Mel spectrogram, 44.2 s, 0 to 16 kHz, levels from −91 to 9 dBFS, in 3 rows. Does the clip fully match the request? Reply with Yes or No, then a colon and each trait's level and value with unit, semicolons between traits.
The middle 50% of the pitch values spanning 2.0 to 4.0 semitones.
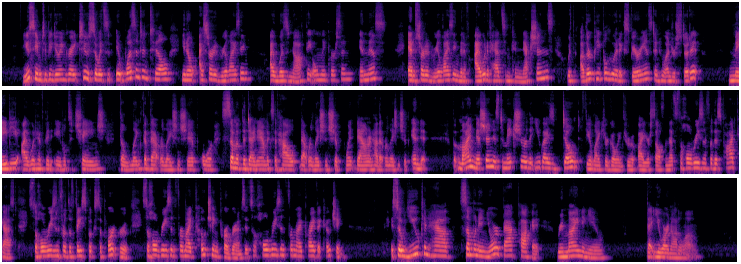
No: wide, 5.4 semitones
